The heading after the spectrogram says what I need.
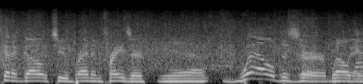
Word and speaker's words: Fraser: Well, that means with 5 out of 7 votes, it's going to go to Brendan Fraser. Yeah. Well deserved. Well win. deserved. Rhymes with razor.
